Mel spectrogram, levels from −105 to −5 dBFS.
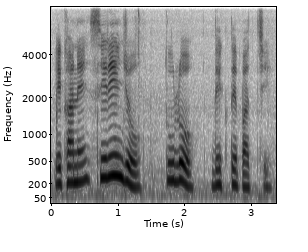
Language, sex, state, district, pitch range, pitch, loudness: Bengali, female, West Bengal, Cooch Behar, 165-235 Hz, 200 Hz, -15 LUFS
